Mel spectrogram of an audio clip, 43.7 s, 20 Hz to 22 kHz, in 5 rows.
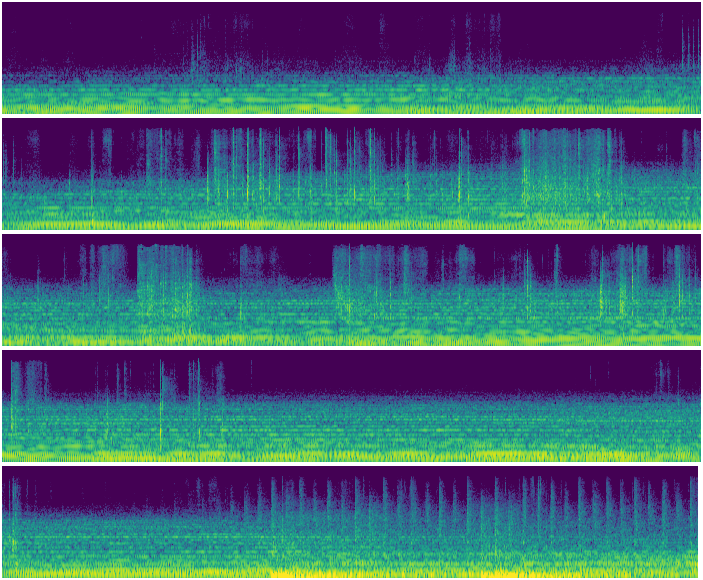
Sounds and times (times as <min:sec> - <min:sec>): Music: 0:00.0 - 0:43.6.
